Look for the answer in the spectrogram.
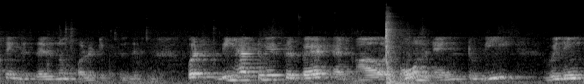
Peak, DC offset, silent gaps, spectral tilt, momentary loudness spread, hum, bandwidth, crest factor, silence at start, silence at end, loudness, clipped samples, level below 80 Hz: -2 dBFS; under 0.1%; none; -5 dB/octave; 17 LU; none; 19.5 kHz; 22 dB; 0 s; 0 s; -23 LUFS; under 0.1%; -42 dBFS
